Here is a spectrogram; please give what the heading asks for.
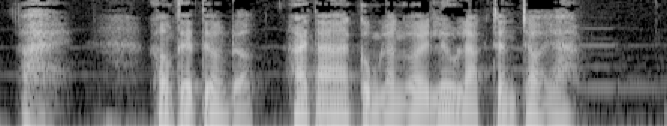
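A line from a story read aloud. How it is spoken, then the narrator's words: Sighing, self-mocking laugh. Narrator (Vietnamese): Trong tiếng cười bí mật mang theo một tia tự giễu, Lý Kỳ bỗng nhiên một tiếng thở dài nói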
